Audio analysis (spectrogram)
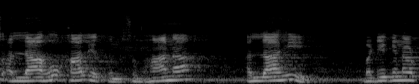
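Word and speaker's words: خالق: want to stop here, then I will pronounce this khaliq. These two dhammas noon sound will go away, and a stop sound will come out with the sound of sukoon or jazm.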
